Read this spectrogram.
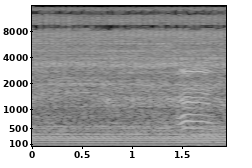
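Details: Skyjack scissor lift with a three-cylinder Kubota engine, after a new battery, a new fuel pump and a misfire fix, idling to warm up. A smooth, steady low hum with no skips or misfire pops; a healthy idle.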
